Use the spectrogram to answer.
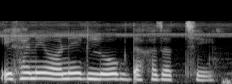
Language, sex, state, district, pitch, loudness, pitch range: Bengali, female, West Bengal, Cooch Behar, 245 Hz, -13 LUFS, 230-260 Hz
